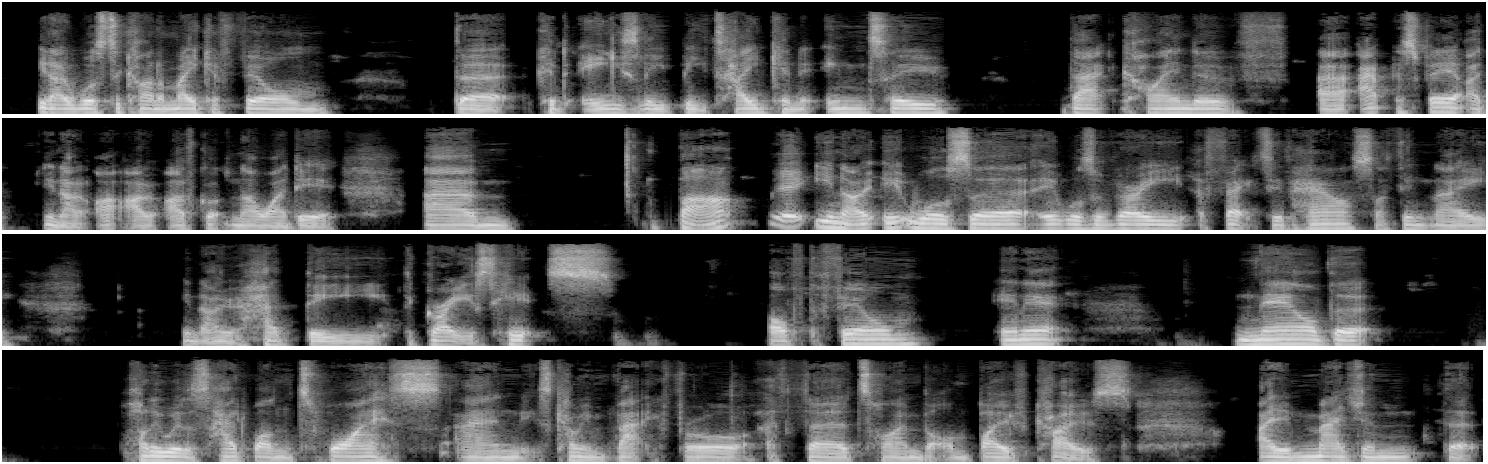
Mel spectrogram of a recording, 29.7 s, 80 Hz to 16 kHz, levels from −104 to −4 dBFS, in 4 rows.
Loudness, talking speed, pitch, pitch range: -24 LUFS, 160 wpm, 100 Hz, 95-110 Hz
